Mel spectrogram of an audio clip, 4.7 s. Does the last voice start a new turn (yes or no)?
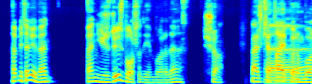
no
